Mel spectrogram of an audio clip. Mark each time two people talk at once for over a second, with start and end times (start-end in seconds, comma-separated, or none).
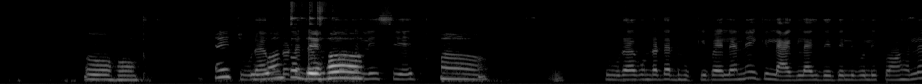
2.4-4.1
